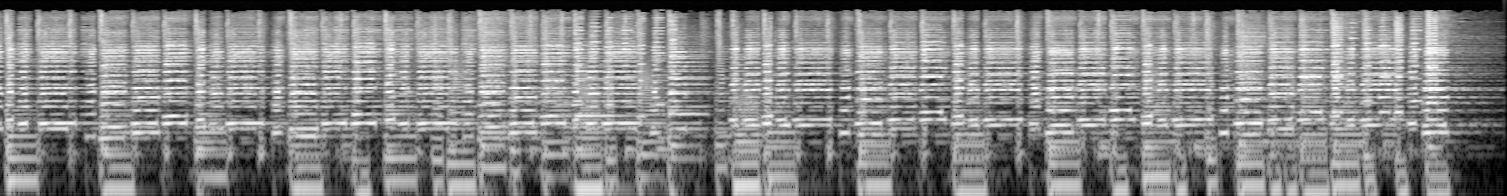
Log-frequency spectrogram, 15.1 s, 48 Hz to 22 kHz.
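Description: Korg Pa5X Musikant arranger keyboard playing an Oberkrainer waltz style, with an accordion voice over bass and drum accompaniment in steady waltz rhythm. It is the style's two-bar Intro 1 used as a transition on a C7 chord, lifting the tune a whole tone from E-flat major to F major. A final hit comes just before the end.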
